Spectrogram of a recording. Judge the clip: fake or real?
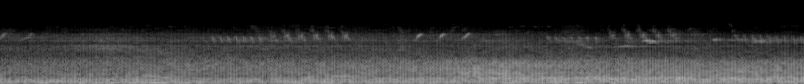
fake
